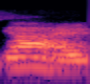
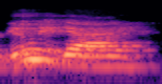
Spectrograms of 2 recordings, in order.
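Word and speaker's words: Geuy: During mail call, his last name was Guy, G-E-U-Y. They would call his name out. We got mail for Guy. And he would come up, but there was a guy, a person from Louisiana, G-A-E-Y, pronounced Guy. So they would butt heads. So the next time the mailman came by and gave him a different kind of name, he pronounced it phonetically. All right, I got mail for Gooey Guy.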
